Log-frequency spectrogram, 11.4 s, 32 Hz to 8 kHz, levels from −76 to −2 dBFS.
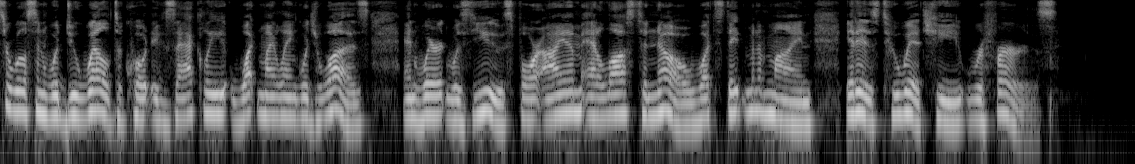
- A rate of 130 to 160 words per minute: No, average, 180 wpm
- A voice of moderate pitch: Yes, medium, 155 Hz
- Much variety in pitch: No, average, 3.7 semitones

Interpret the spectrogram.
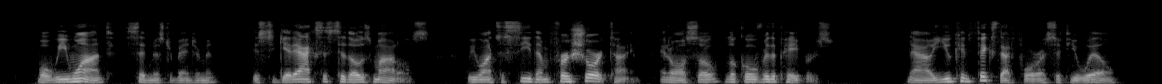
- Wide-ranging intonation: No, average, 4.3 semitones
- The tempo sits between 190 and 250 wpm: Yes, average, 195 wpm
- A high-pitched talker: No, low, 110 Hz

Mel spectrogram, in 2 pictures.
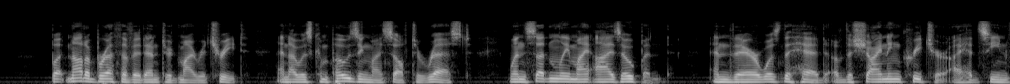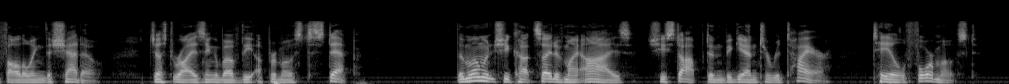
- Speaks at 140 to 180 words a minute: Yes, average, 170 wpm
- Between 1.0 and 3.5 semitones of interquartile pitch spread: Yes, average, 2.9 semitones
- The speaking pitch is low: Yes, low, 115 Hz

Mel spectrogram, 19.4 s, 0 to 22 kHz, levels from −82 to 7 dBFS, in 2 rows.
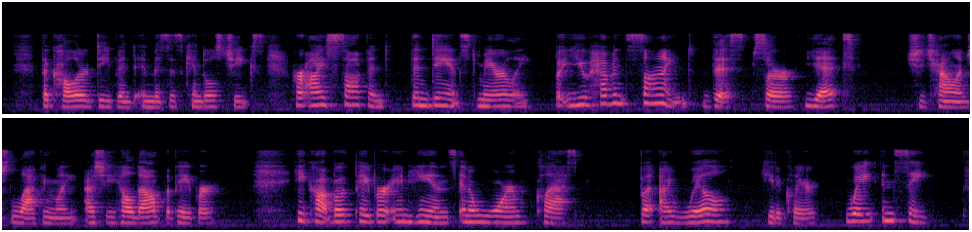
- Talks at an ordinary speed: Yes, average, 145 wpm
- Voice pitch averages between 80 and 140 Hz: No, high, 190 Hz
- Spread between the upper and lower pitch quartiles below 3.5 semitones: No, average, 3.8 semitones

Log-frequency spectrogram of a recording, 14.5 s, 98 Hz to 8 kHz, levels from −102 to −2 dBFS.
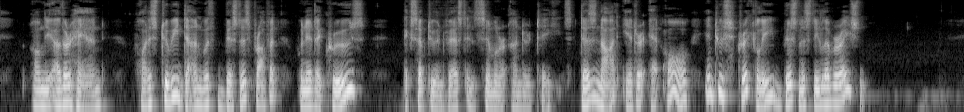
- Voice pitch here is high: No, low, 125 Hz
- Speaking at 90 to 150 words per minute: Yes, slow, 135 wpm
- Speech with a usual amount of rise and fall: No, wide, 5.8 semitones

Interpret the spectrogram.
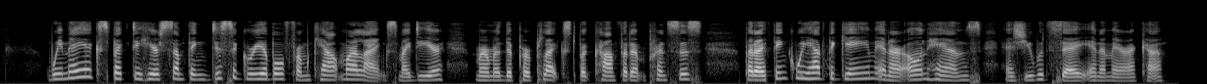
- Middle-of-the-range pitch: No, high, 220 Hz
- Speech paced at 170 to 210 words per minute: Yes, average, 175 wpm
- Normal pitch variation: Yes, average, 4.4 semitones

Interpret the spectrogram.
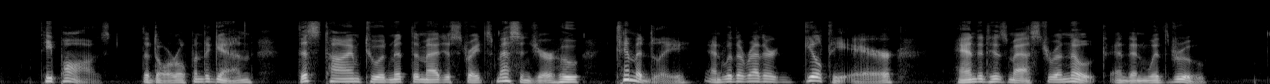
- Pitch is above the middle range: No, low, 115 Hz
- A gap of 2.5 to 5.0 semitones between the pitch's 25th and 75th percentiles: No, wide, 5.6 semitones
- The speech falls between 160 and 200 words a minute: No, slow, 135 wpm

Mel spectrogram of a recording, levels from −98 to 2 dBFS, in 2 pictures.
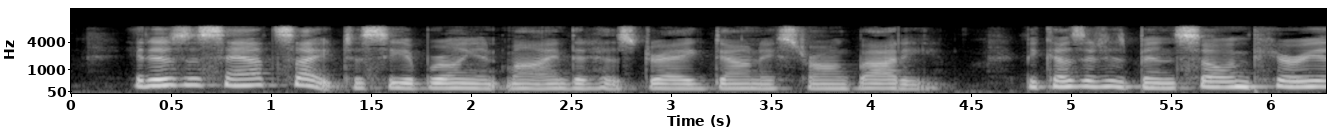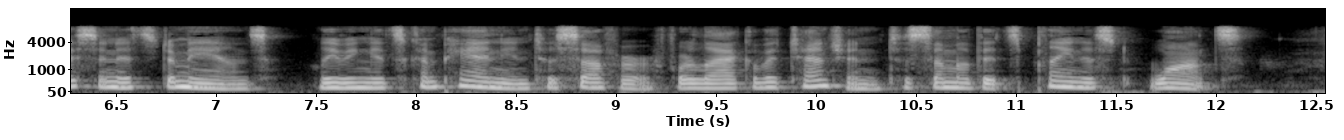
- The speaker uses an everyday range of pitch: Yes, average, 4.3 semitones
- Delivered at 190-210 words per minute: Yes, average, 195 wpm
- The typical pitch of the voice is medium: Yes, medium, 175 Hz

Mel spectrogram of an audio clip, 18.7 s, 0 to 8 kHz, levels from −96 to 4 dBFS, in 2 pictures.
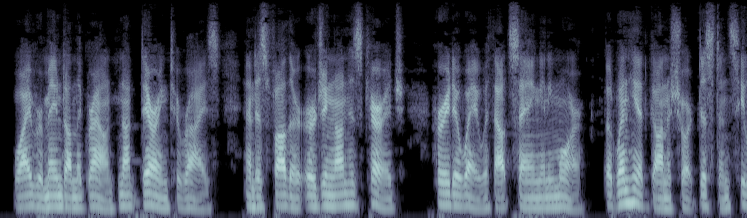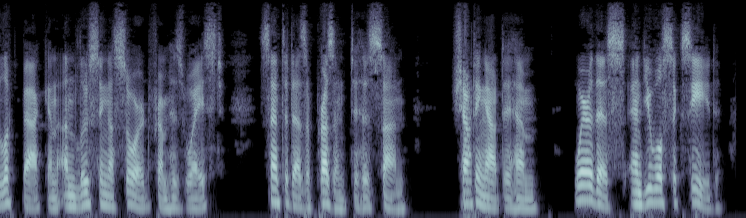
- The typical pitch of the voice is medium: No, low, 105 Hz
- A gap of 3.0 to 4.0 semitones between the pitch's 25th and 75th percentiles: No, average, 4.5 semitones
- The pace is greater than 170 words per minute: Yes, average, 195 wpm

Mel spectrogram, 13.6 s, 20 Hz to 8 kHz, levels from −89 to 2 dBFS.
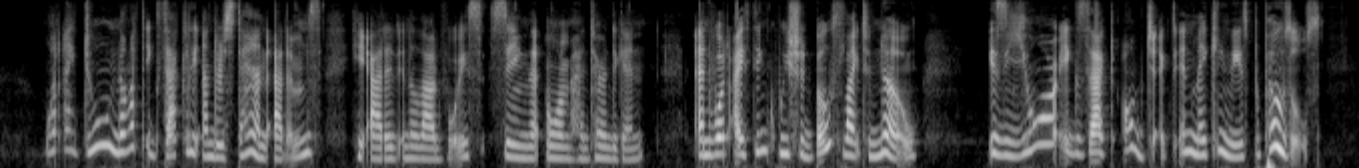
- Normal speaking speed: Yes, average, 165 wpm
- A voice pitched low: No, very high, 265 Hz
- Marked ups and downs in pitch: Yes, wide, 7.0 semitones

